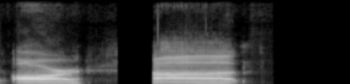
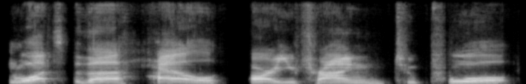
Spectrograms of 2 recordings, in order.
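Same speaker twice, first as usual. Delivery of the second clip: slow, halting, word-by-word rebuke; lightly voiced gruff woman, spacing out each phrase; gruff woman's voice; much slower than usual. Stone's reply scolding Zargan, slow and lightly gruff. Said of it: "very gruff woman's voice".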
